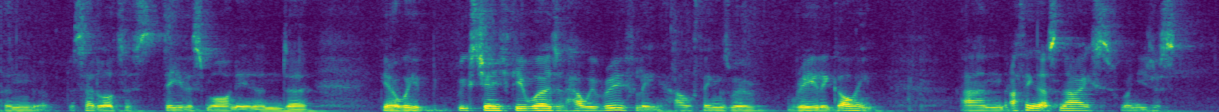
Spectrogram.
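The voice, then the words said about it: Very fast speech. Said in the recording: “I'm talking very fast”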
